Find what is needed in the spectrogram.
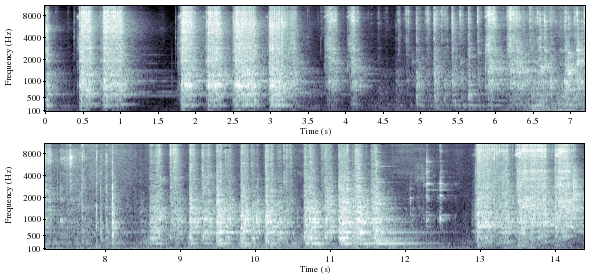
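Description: Metal clinks of an exhaust tip and its clamp being handled, then a cordless electric ratchet running on the tip clamp bolt: a rapid clicking whir over several seconds in the second half.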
